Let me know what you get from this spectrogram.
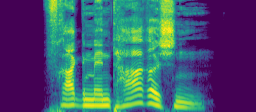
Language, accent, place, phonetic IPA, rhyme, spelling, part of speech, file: German, Germany, Berlin, [fʁaɡmɛnˈtaːʁɪʃn̩], -aːʁɪʃn̩, fragmentarischen, adjective, De-fragmentarischen.ogg
- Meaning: inflection of fragmentarisch: 1. strong genitive masculine/neuter singular 2. weak/mixed genitive/dative all-gender singular 3. strong/weak/mixed accusative masculine singular 4. strong dative plural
